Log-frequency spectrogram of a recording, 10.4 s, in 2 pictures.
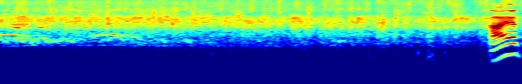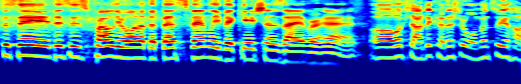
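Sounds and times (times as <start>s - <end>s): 
audience applause: 0.0s - 7.5s
speech: 4.9s - 10.4s.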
